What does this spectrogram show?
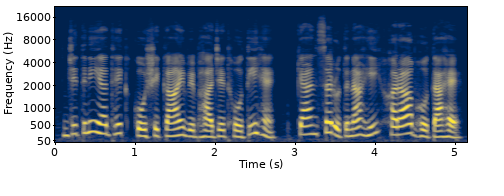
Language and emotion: Hindi, neutral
